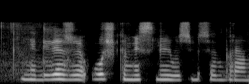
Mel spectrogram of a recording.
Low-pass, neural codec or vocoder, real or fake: 7.2 kHz; codec, 44.1 kHz, 2.6 kbps, SNAC; fake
